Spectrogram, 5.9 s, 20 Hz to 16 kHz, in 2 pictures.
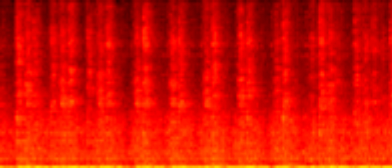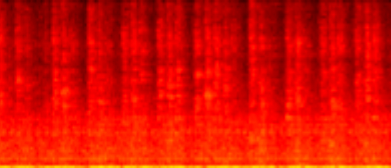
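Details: Original-paint 1966 Triumph twin idling with a steady, solid low thump at about four pulses a second and no misses or knocks; the bike starts and runs well and the oil checks good.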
